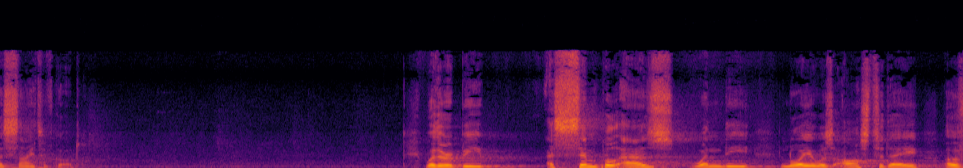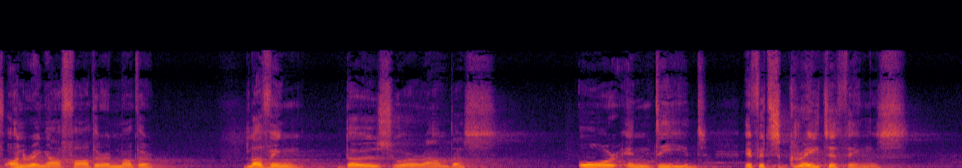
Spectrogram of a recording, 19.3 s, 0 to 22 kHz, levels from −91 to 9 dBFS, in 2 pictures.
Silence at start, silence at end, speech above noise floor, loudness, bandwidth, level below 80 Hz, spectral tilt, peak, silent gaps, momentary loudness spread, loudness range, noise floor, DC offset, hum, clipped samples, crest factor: 0 s; 0.55 s; 36 dB; -22 LUFS; 16 kHz; -78 dBFS; -4.5 dB/octave; -6 dBFS; none; 16 LU; 5 LU; -58 dBFS; under 0.1%; none; under 0.1%; 18 dB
